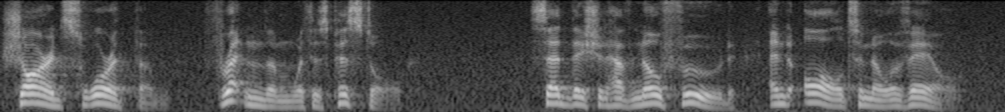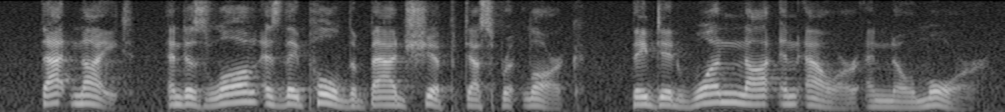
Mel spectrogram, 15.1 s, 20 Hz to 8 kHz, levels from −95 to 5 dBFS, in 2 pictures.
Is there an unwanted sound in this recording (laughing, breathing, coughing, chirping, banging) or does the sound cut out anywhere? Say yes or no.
no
